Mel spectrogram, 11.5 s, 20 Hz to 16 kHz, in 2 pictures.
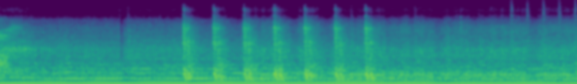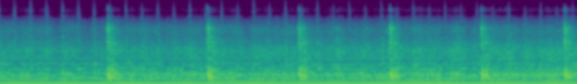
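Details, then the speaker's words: New Chinese diesel heater (Happybuy/Vevor) in a van, failed two days after install with error E-08; on restart at medium setting, the dosing pump ticks sharply and irregularly about three times a second over a low hum, with white smoke, not heating. "doesn't sound good though oh okay white smoke thank you it's not hot yet"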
